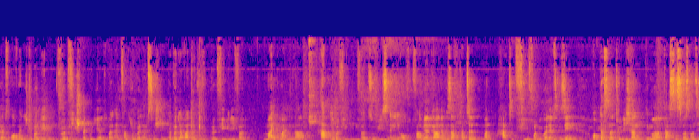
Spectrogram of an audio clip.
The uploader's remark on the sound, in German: Live Event aus Stuttgart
